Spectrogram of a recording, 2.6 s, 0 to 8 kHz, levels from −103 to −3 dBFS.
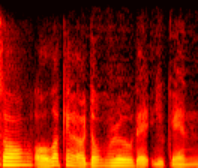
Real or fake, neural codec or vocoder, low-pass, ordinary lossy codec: fake; codec, 16 kHz, 1.1 kbps, Voila-Tokenizer; 7.2 kHz; Opus, 24 kbps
